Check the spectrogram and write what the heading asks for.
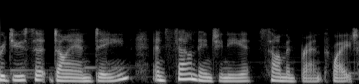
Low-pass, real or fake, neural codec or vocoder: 5.4 kHz; real; none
